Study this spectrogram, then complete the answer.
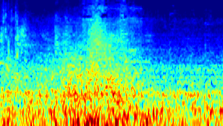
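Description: Metal sparks crackle and burst with a loud clash.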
